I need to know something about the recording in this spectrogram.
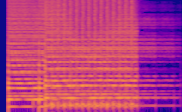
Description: tettere

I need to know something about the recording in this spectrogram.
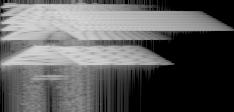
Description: chiririririn

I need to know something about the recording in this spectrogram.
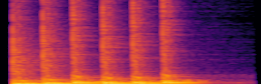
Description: tatatatatata

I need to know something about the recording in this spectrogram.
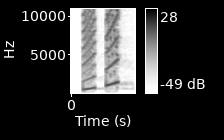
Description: poko

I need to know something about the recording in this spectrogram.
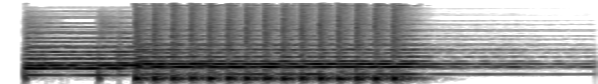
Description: tettere

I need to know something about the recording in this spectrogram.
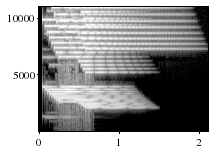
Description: chirichiririn

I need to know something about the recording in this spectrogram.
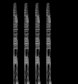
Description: pipipipi

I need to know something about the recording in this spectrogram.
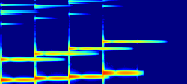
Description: pinponpanpon

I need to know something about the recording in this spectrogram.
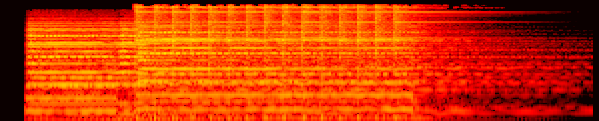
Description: tettere

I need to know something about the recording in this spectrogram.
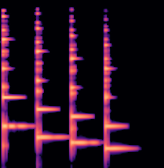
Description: pinponpanpon end

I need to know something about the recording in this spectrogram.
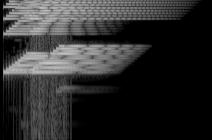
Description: chirichiririn

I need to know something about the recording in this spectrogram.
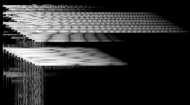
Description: chiririririn

